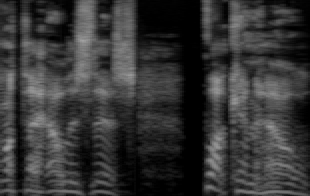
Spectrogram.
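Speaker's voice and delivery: gruff character voice. Narrating a scene, the speaker voices a man who has just run over, gruff voice. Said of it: "in his gruff, gruffy voice".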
